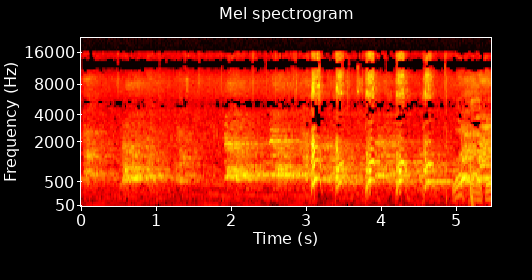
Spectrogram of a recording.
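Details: Small dogs in a Saturday morning daycare group bark in short, sharp bursts, several rapid yaps in the second half, after a few seconds of human voices at the start.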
